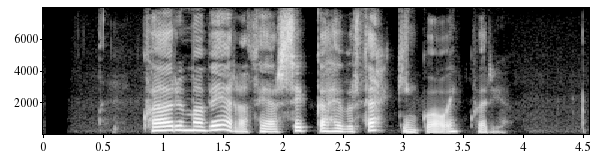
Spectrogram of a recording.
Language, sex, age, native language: Icelandic, female, 50-59, Icelandic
